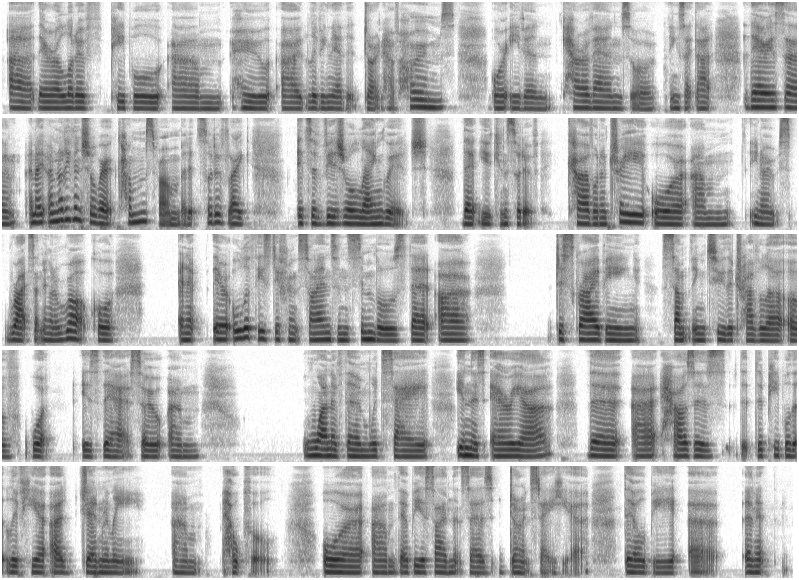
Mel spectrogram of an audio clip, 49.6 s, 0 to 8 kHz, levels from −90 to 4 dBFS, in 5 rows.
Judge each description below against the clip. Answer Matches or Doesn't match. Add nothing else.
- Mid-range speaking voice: Matches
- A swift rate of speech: Doesn't match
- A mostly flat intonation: Matches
